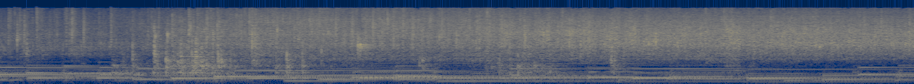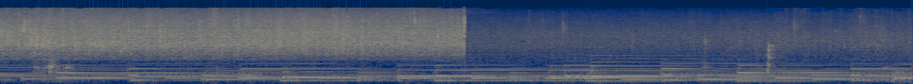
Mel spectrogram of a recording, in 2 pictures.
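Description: Raw potato sticks frying in hot oil in a pan, a loud steady sizzle that drops suddenly to a fainter sizzle about ten seconds in.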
